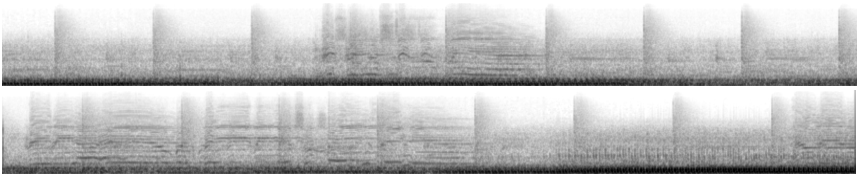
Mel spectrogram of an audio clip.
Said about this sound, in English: There's so much traffic to deal with here.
